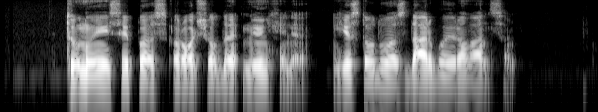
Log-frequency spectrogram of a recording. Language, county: Lithuanian, Vilnius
